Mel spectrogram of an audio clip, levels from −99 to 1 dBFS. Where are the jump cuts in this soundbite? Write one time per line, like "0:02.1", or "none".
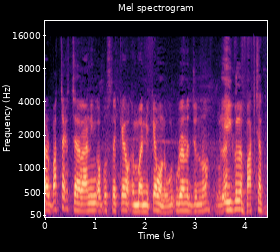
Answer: none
